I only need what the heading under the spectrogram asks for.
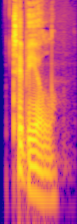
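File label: "tibial", British English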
